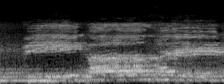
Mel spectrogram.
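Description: A man chanting a religious recitation in long, held melodic phrases.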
